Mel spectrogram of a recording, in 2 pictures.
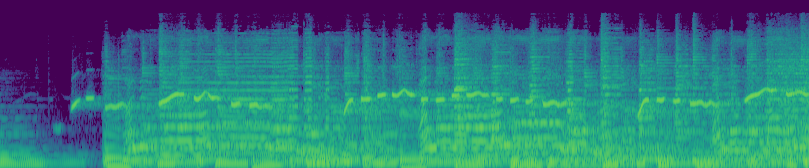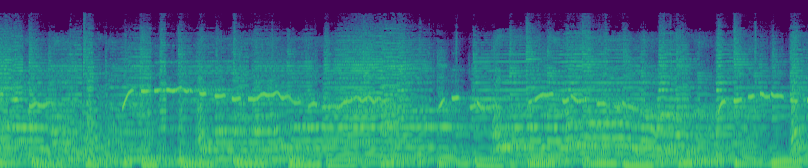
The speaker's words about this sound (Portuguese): Eu trazia sem fastio, saudando a estrela boieira, uma coplita campeira bem floreada no assobio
